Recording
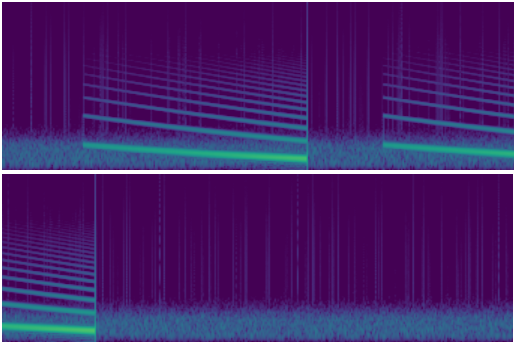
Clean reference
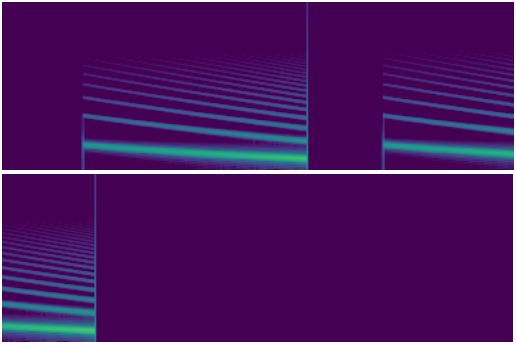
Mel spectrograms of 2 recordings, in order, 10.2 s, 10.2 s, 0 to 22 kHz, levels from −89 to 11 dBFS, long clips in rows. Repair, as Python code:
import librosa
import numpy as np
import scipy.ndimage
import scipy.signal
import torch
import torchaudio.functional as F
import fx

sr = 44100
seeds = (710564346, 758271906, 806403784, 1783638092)

y = fx.fix_declick_ar(x, sr, threshold=6.5)
y = fx.noise_reduce(y, sr, print_start_s=7.69, print_end_s=8.19, reduce_db=30.0)
y = fx.gain(y, sr, db=fx.steps((0.0, 0.0), (6.73, -6.5)))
